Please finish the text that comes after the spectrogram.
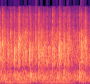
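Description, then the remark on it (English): An audience applauds people who have just prayed, many hands clapping together in a dense, steady crackle that holds at an even, moderate loudness throughout, with no voices over it. “Let's all applaud them really well.”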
